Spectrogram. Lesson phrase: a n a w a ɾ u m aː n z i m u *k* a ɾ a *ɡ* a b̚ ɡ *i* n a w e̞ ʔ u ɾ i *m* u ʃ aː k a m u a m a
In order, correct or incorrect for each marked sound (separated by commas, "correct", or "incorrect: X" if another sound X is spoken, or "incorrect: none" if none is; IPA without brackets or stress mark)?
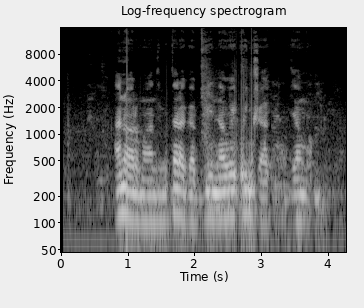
incorrect: t, correct, correct, correct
